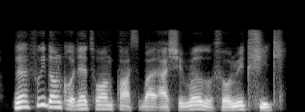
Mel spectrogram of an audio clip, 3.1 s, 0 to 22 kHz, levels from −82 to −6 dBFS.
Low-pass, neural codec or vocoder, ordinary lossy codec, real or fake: 7.2 kHz; codec, 16 kHz, 0.5 kbps, FunCodec, trained on Chinese and English, 25 frames a second; none; fake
